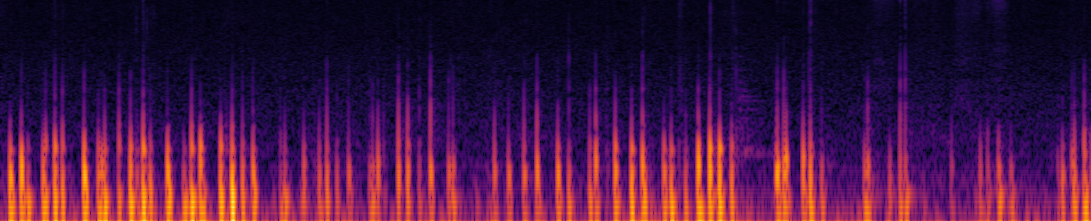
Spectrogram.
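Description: A large, round, solid cork board held upright is tapped and scratched with long blue acrylic nails. The result is a rapid, uneven stream of dull, low, muffled thuds that die away almost instantly, with faint brief scratchy rustles between some of the taps.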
